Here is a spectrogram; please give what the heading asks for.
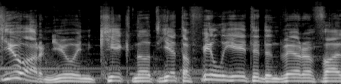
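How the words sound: It is read in a put-on character voice.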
